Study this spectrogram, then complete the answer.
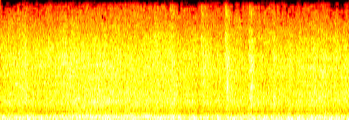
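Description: A CN freight train passing close by on the Strathroy Subdivision, a loud continuous rumble of rolling railcars with steady wheel clatter and faint squeals.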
